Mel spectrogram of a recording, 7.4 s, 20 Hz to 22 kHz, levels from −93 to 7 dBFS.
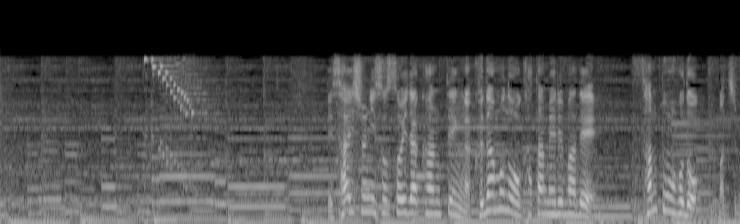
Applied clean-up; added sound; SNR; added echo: none; none; none; none.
